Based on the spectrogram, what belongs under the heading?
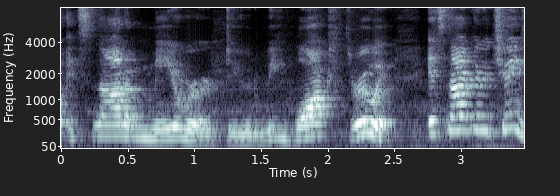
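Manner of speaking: annoyed dude. Acted. GM voices teen.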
